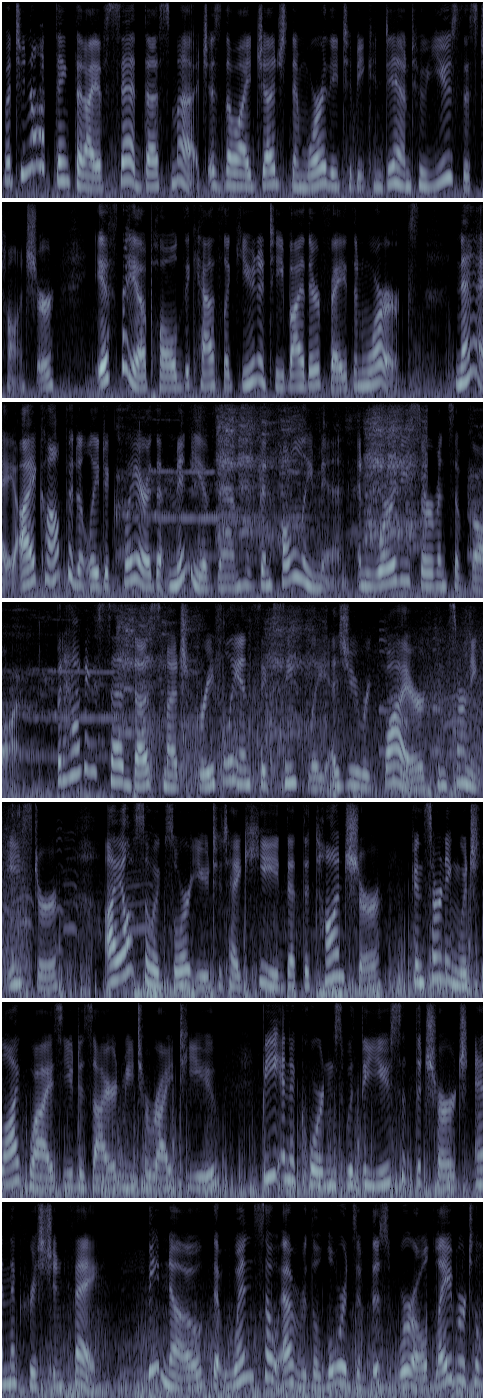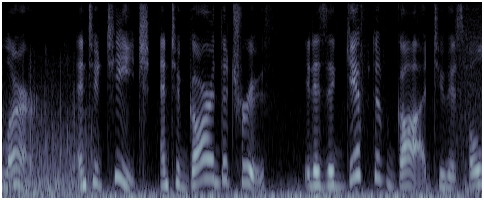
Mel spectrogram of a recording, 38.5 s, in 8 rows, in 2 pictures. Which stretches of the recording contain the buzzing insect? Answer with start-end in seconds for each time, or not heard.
not heard.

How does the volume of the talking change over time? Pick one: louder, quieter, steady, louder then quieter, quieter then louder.
steady.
